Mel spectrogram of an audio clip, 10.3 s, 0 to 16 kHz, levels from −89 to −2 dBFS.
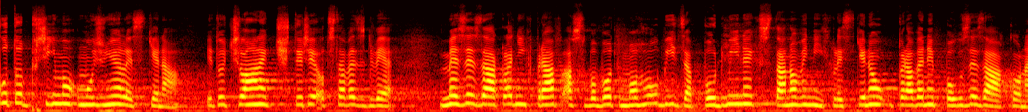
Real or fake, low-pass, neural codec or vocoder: real; 14.4 kHz; none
